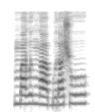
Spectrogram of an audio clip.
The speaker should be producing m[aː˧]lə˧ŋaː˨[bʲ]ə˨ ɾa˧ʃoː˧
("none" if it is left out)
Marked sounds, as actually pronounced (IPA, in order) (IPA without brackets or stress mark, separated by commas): a˧, b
